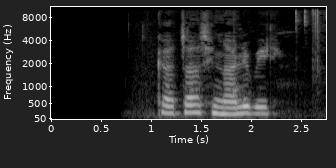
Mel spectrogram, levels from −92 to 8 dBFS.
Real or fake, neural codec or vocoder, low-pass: real; none; 9.9 kHz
